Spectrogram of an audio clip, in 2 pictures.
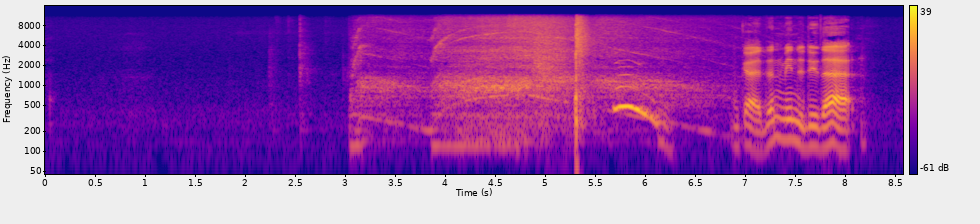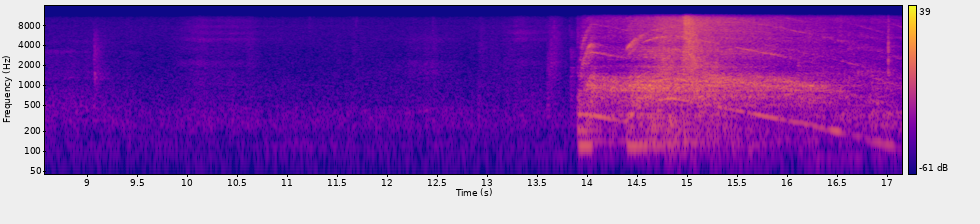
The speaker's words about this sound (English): So it's nearly instant balloon blowing up. And if you're just joining me, this is the Leike electric balloon pump.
